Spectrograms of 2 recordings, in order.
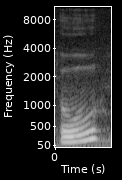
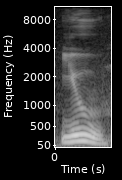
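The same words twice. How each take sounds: First: "U" as a pure vowel, no Y before it; plain U. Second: "U" said as yu, with a y glide first; U with Y added. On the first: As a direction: say "U" as a simple oo sound. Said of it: "Jadi kalau ini U". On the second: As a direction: say "U" starting from a Y sound. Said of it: "kita tinggal tambahin Y". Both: Shown as a demonstration.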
